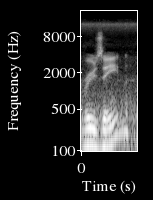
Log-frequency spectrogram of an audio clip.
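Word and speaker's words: Ruzyně: Would I pronounce that Ruzine? That'd be correct pronunciation.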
